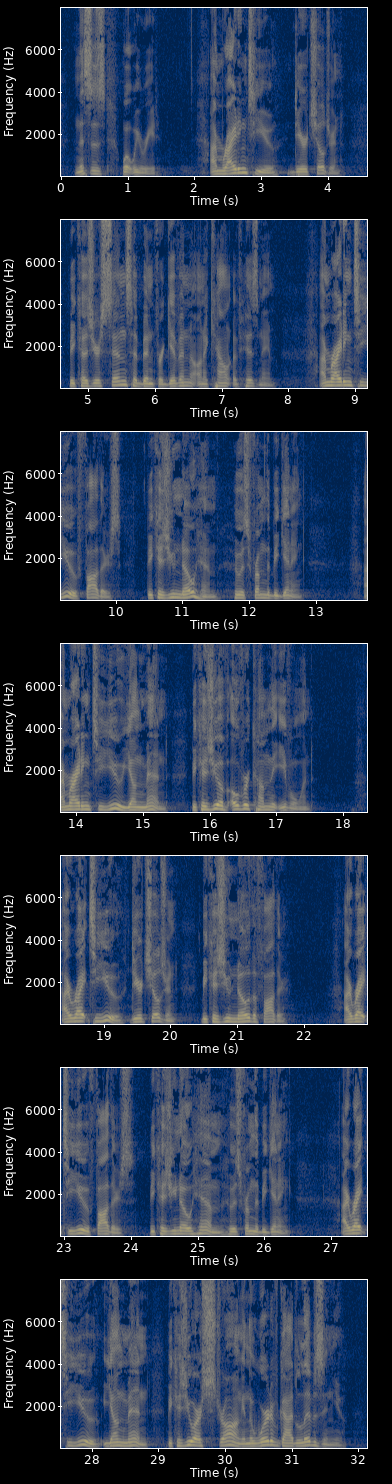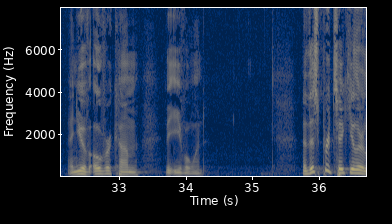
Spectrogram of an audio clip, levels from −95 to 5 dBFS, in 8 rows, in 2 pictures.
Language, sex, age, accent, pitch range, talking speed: English, male, 30-49, American, 115-155 Hz, 170 wpm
